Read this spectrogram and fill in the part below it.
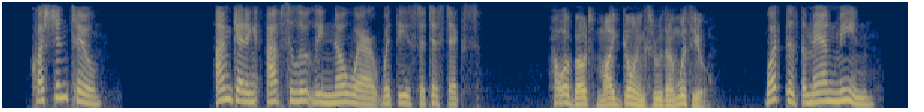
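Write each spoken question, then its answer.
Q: What does the man mean?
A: He offers to help the woman with the statistics.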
